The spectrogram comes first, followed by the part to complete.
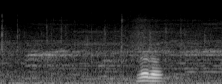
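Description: A man says one short word over steady supermarket background hum, with faint steady tones underneath.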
